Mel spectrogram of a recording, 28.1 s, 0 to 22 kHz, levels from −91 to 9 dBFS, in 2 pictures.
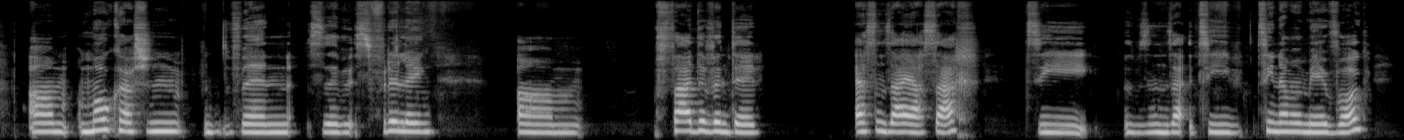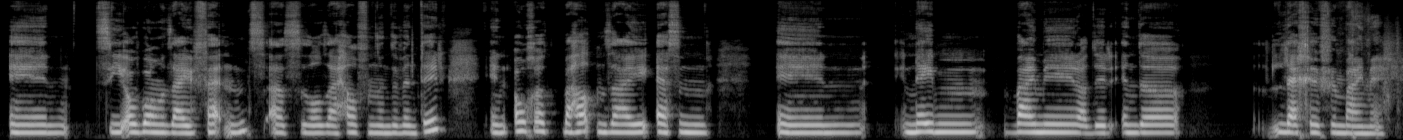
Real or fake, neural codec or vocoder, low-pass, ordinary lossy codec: real; none; none; none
